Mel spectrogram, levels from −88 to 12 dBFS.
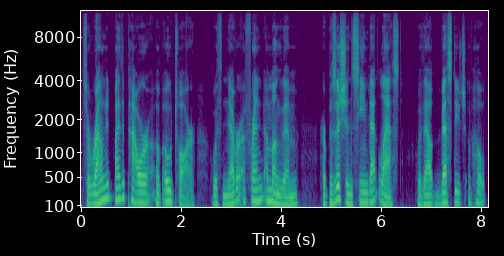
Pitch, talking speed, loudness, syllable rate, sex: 130 Hz, 160 wpm, -20 LUFS, 4.7 syllables/s, male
